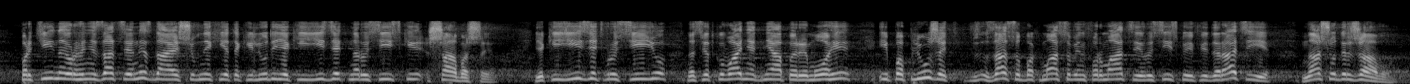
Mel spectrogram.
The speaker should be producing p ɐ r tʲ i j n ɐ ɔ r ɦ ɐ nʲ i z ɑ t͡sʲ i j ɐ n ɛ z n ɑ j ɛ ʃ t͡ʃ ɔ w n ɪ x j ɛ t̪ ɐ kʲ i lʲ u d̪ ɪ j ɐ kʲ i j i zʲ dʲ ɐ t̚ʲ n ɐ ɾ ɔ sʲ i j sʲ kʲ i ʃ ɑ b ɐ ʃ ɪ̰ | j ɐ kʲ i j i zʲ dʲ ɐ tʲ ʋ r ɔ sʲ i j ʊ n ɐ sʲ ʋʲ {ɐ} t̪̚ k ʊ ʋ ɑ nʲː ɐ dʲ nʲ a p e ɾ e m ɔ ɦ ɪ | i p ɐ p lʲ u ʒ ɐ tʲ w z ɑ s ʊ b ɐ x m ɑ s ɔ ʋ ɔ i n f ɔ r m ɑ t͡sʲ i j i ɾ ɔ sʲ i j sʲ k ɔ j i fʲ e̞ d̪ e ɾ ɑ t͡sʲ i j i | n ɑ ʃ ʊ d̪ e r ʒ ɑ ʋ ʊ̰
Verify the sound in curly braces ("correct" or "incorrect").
correct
